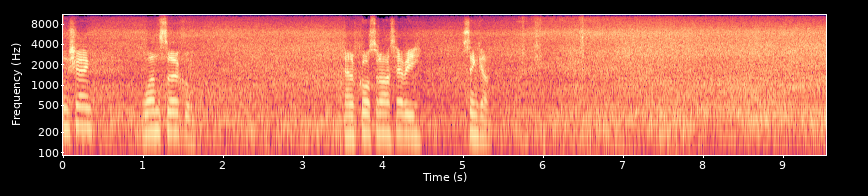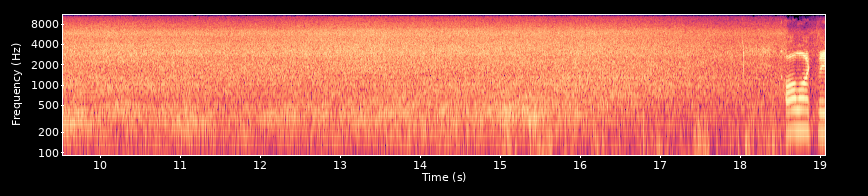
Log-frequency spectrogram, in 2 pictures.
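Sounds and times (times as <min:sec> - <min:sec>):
waves breaking: 0:00.0 - 0:19.0
wind on microphone: 0:00.0 - 0:19.0.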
